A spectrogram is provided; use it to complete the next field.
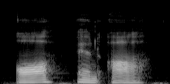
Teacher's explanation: Aw and ah are back vowels, where the tongue is low. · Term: Back low vowels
